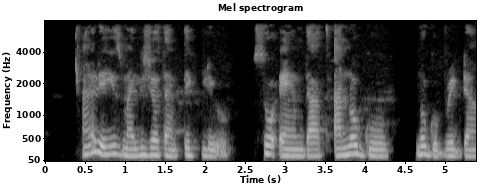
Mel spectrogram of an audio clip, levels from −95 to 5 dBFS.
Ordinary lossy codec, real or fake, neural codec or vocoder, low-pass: none; real; none; 7.2 kHz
